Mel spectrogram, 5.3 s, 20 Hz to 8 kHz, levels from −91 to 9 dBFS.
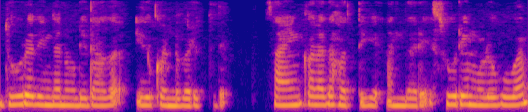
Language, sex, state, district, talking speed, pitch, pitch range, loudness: Kannada, female, Karnataka, Dharwad, 125 wpm, 215 Hz, 205-225 Hz, -16 LUFS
